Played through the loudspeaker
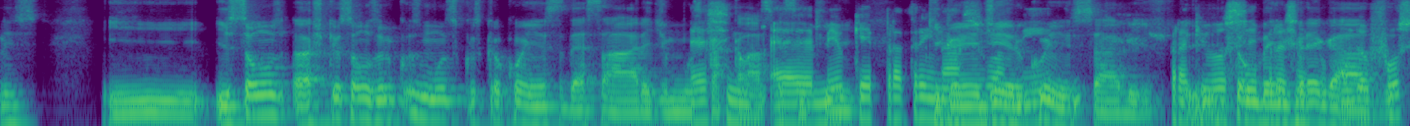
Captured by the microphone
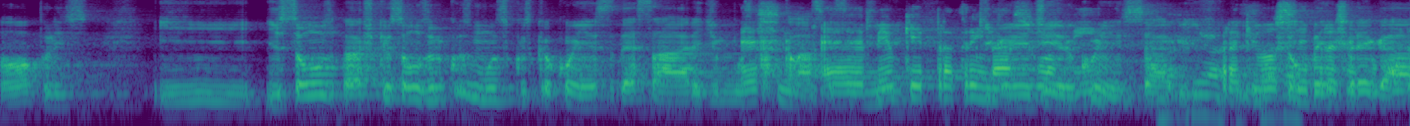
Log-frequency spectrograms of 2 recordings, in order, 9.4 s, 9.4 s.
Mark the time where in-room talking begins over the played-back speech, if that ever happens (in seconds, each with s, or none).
7.6 s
